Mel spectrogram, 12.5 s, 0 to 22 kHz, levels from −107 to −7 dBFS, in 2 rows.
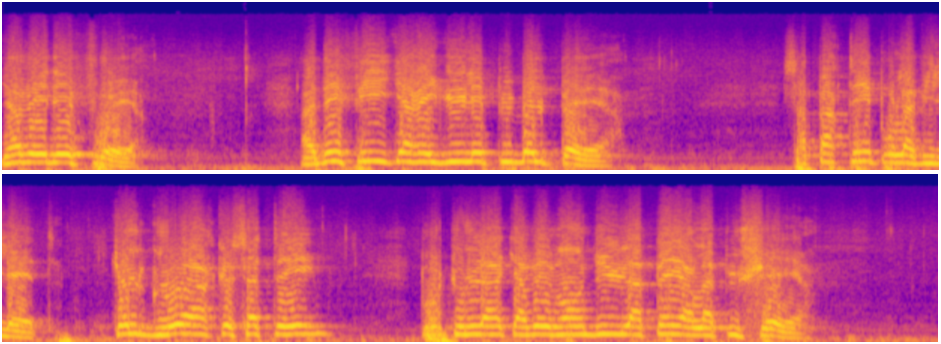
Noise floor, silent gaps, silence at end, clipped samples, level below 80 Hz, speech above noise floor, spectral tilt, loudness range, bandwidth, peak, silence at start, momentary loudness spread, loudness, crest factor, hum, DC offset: -41 dBFS; none; 0.15 s; under 0.1%; -32 dBFS; 24 dB; -5.5 dB/octave; 3 LU; 14 kHz; -6 dBFS; 0 s; 12 LU; -17 LUFS; 12 dB; none; under 0.1%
